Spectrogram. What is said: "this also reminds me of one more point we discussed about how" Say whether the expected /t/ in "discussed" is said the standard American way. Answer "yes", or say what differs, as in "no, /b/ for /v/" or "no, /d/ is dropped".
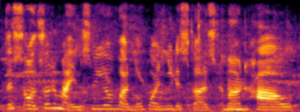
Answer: yes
